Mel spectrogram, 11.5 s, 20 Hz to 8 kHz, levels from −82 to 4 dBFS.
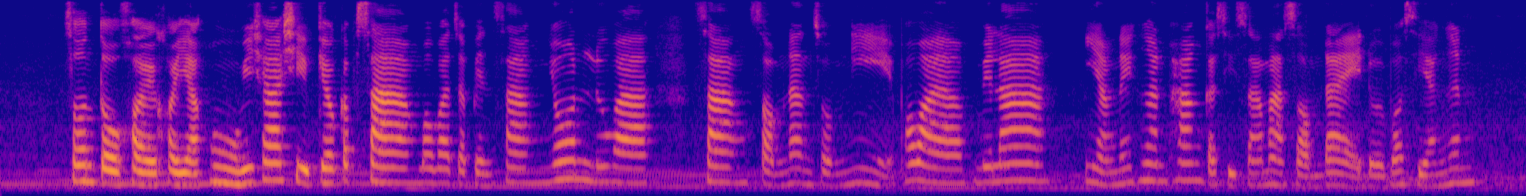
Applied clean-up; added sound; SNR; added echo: none; none; none; none.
